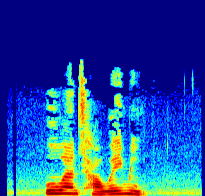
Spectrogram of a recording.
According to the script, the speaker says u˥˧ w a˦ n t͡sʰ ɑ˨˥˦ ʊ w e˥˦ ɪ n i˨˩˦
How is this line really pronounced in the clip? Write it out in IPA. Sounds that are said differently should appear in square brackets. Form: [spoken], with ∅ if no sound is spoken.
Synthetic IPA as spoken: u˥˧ w [a˥˩] n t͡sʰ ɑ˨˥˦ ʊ w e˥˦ ɪ [m] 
